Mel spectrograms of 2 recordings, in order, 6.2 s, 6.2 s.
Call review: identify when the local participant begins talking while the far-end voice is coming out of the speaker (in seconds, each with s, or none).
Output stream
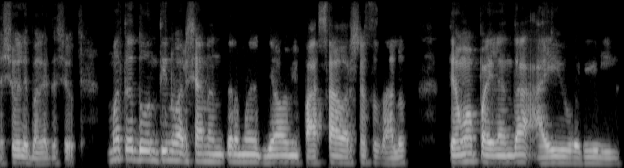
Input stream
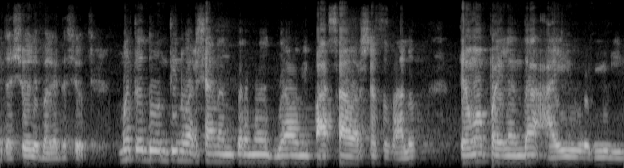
none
